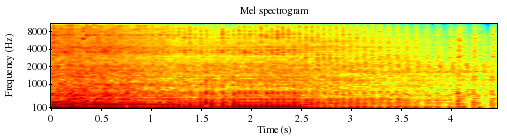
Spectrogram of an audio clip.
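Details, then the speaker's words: Old Tecumseh 8–10 hp single-cylinder snowblower engine after carburetor rebuild and cleaning, started with a little prime and choke: fires briskly then settles into an even, steady rhythm; runs smoothly. "This thing runs really good. This is another one of, it was one I did the other day or a week ago that was a 5 horsepower and it ran beautiful. This thing runs beautiful."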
